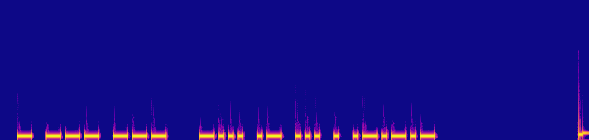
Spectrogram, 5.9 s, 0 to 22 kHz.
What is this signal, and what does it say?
Morse code, heard as a keyed tone, about 25 wpm, 700 Hz. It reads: TOO BASE.
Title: Sentences from Top 1000 Words - Review Part 1 - 25wpm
